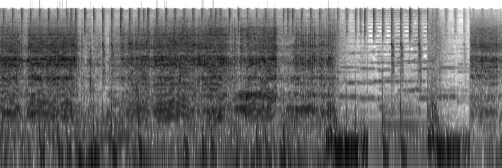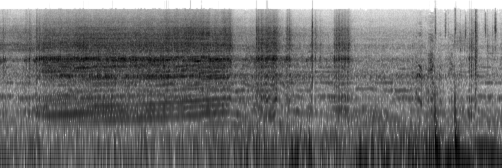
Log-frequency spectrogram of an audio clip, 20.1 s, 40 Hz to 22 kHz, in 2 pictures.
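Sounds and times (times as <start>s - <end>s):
dirt bike engine accelerating: 0.0s - 20.0s
music: 0.0s - 20.0s.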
